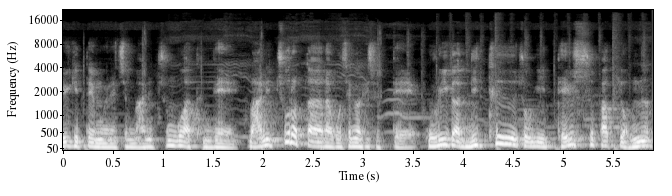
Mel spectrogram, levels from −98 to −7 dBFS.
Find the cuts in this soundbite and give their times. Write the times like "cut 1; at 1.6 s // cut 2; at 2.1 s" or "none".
none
